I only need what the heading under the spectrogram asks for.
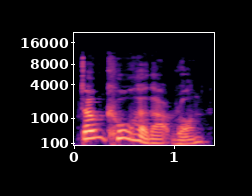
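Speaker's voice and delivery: ordinary delivery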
